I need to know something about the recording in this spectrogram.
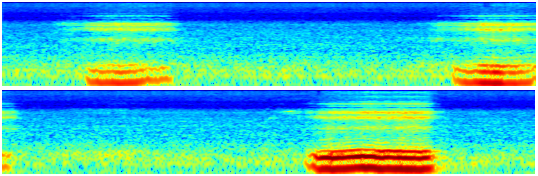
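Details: Welsh Corgi dead to the world, snoring steadily: three low, vibrating snores about every two seconds, the last one louder and longer with a strong rattling buzz.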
